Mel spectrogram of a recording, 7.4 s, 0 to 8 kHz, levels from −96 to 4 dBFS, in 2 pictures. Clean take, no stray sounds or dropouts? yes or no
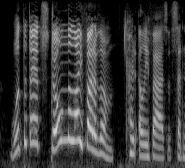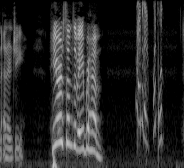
no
